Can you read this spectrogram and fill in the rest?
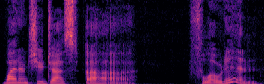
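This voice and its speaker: A woman's voice: medium pitch, sing-song, drawn-out words, vocal fry, darkish tone, exaggerated voice. A woman voicing a fussy, proud male Fraggle in a storybook reading, prim and a little self-satisfied. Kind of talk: storybook character voice.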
